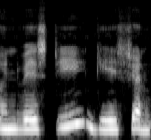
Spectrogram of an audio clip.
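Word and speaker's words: investigation: को सन पढ़ते हैं वैसे तो टी आई ओ एन को सन पढ़ा जाता है लेकिन इसमें श शलगम वाला शक पढ़ा जाता है ठीक है तो इन्वेस्टिगेशन का मतलब होता है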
